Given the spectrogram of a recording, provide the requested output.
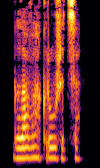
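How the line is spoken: Whispering. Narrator (Russian): прошептал

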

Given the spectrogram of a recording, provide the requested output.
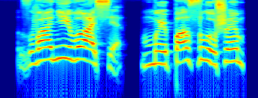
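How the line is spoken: Shouted. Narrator (Russian): крикнул тот, кто сцепился с Ксю словесно

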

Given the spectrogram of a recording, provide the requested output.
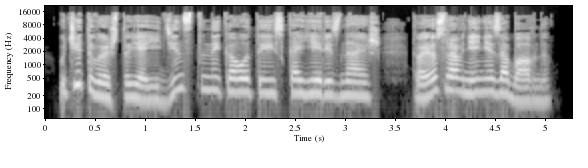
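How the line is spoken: Short laugh. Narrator (Russian): коротко хохотнул Лин

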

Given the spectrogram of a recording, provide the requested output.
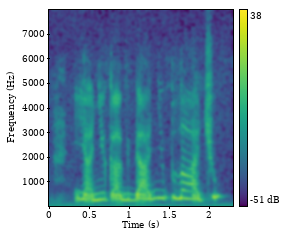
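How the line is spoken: Sobbing, broken speech. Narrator (Russian): рыдая, произнесла, с трудом вставляя слова между всхлипываниями

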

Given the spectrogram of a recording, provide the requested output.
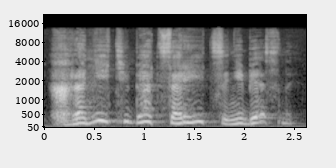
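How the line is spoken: Frantic whisper. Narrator (Russian): иступленно зашептала Ильинична

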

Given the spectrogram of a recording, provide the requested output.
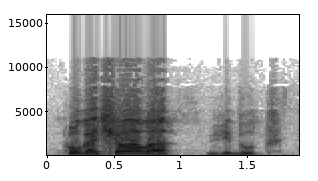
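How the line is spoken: Shouting. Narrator (Russian): кричал он

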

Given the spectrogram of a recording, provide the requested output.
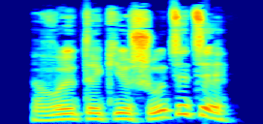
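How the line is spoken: Greedy whisper. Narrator (Russian): Прошептал Лич, жадно вцепившись в сверток

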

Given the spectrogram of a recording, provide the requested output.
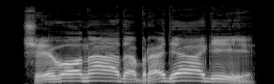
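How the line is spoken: Brash yelling. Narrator (Russian): вопили уверенные в своей безнаказанности горожане

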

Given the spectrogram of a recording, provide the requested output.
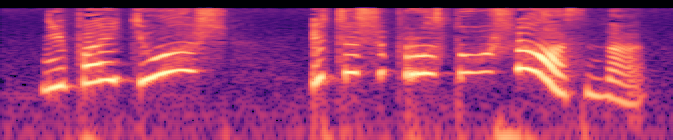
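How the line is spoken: Indignant shout. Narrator (Russian): Возмущенно закричала Луси

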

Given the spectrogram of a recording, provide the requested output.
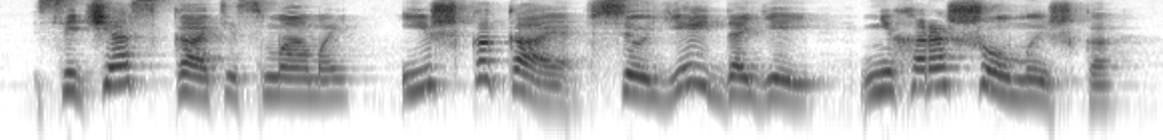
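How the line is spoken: Stern remark. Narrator (Russian): Строго замечает и Алина

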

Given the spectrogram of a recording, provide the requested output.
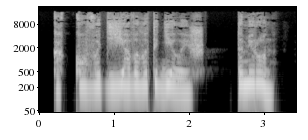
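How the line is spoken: Angry hiss. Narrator (Russian): зашипела Сариэль

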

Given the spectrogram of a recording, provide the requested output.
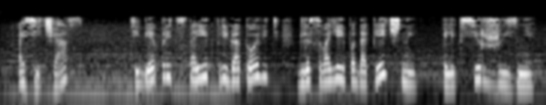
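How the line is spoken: Gentle, tender. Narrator (Russian): ласково взяв ее за руку, произнесла

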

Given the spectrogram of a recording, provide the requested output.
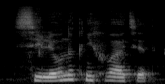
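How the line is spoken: Calm, friendly. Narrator (Russian): совершенно спокойно, дружелюбно даже осведомился Сонхейд

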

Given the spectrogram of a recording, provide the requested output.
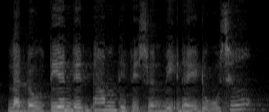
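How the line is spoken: Gentle speech. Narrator (Vietnamese): Thẩm Lạc nhẹ nhàng nói

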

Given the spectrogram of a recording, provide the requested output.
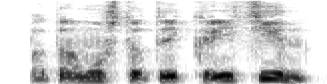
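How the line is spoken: Yelled in the ear. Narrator (Russian): заорал Шпацкий мне в ухо

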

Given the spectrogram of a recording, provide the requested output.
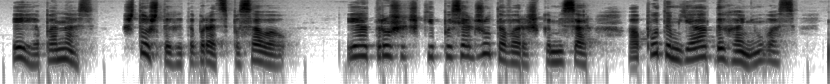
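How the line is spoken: Whispering soldier. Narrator (Belarusian): шаптаў баец

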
